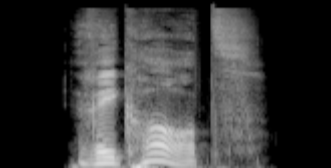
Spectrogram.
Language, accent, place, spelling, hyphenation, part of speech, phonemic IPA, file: German, Germany, Berlin, Rekords, Re‧kords, noun, /ʁeˈkɔʁts/, De-Rekords.ogg
- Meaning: genitive singular of Rekord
